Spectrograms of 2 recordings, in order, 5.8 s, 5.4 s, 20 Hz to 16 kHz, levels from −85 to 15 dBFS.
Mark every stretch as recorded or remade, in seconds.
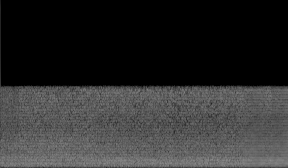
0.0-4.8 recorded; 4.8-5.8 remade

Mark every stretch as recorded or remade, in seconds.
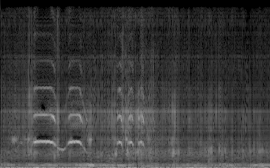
0.0-5.4 remade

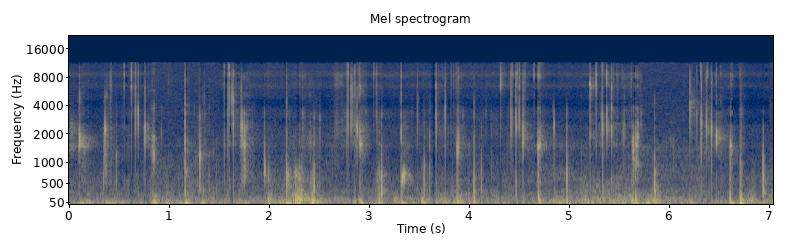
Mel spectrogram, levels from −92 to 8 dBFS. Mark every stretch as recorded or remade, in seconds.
0.0-0.8 remade; 0.8-1.5 recorded; 1.5-5.7 remade; 5.7-6.4 recorded; 6.4-7.0 remade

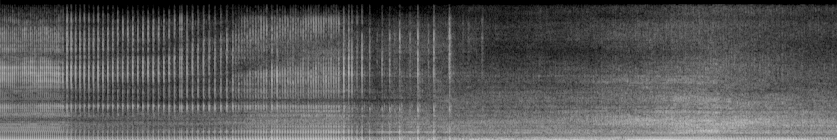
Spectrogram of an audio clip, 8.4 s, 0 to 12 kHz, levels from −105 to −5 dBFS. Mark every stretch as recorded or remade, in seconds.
0.0-4.4 recorded; 4.4-5.0 remade; 5.0-8.4 recorded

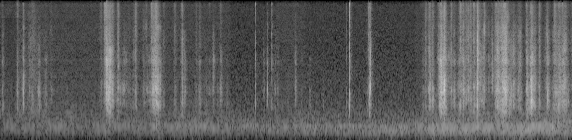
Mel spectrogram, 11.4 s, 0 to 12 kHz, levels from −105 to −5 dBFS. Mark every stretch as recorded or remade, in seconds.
0.0-4.6 remade; 4.6-5.5 recorded; 5.5-6.1 remade; 6.1-8.3 recorded; 8.3-11.4 remade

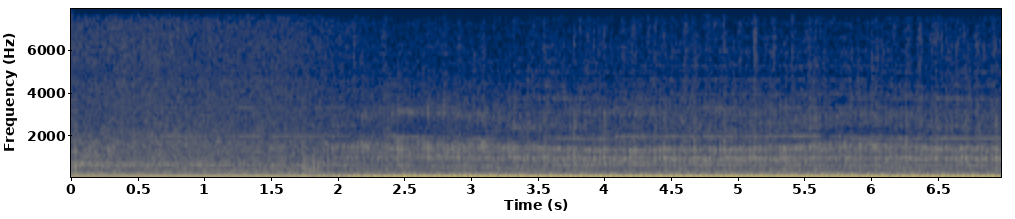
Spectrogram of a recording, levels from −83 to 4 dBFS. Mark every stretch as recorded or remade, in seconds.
0.0-2.2 recorded; 2.2-3.0 remade; 3.0-7.0 recorded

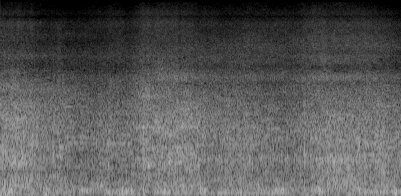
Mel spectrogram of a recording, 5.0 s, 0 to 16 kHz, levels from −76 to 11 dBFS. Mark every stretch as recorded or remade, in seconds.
0.0-0.7 recorded; 0.7-5.0 remade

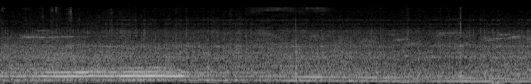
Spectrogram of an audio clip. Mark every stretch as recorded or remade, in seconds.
0.0-1.5 recorded; 1.5-4.7 remade; 4.7-5.3 recorded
